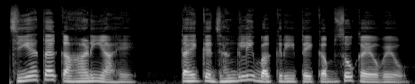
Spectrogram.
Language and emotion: Sindhi, neutral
